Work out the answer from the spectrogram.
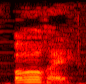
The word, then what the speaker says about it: aurait: Aurait, like the word aura. In fact, that would be the third person singular, aura.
